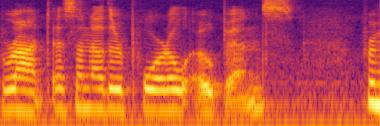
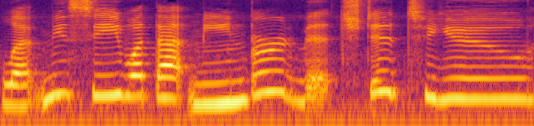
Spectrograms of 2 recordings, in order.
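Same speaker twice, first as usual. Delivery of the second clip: put-on coddling baby-talk tone, pitched up; 6 semitones higher than usual. Narrating a story, reading Liv's line to Adam as she peels his bandage, in a babying voice. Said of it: "saying in a babying voice".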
